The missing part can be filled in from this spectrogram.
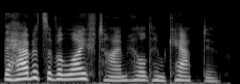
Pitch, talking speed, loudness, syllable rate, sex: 205 Hz, 200 wpm, -20 LUFS, 6.5 syllables/s, female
